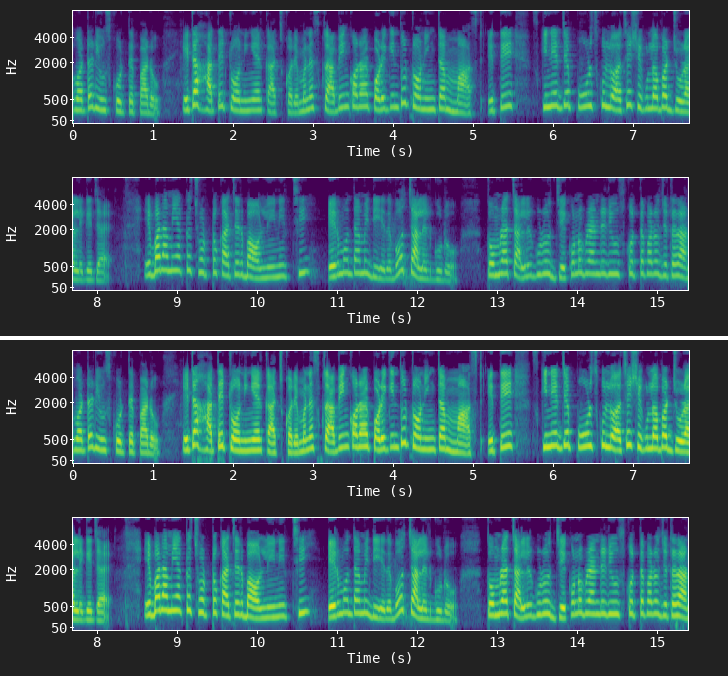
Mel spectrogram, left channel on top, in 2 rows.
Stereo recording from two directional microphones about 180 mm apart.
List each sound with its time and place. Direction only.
0.0 s a woman's voice: 15° right (ahead or behind)
1.8 s a woman's voice: 45° right (ahead or behind); by 15.2 s 30° right (ahead or behind)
